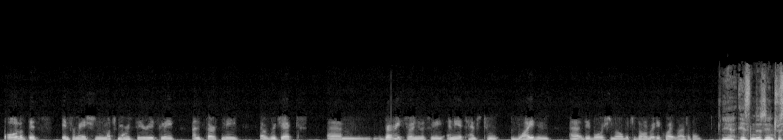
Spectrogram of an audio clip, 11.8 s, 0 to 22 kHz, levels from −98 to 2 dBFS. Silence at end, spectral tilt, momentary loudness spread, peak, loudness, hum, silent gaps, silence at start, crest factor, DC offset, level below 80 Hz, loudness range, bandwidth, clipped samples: 0 s; -6.5 dB/octave; 13 LU; -10 dBFS; -29 LUFS; none; none; 0.1 s; 18 dB; under 0.1%; -52 dBFS; 3 LU; 12 kHz; under 0.1%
